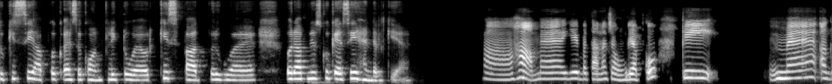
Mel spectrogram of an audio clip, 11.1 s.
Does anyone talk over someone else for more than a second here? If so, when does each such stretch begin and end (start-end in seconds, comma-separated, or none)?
none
